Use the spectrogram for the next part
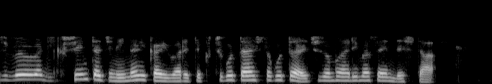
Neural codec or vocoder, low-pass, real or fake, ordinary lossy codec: none; 3.6 kHz; real; Opus, 32 kbps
